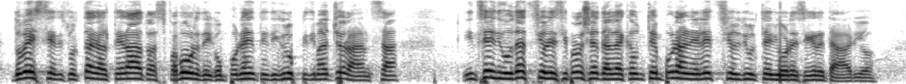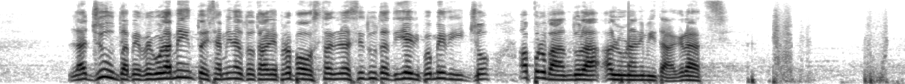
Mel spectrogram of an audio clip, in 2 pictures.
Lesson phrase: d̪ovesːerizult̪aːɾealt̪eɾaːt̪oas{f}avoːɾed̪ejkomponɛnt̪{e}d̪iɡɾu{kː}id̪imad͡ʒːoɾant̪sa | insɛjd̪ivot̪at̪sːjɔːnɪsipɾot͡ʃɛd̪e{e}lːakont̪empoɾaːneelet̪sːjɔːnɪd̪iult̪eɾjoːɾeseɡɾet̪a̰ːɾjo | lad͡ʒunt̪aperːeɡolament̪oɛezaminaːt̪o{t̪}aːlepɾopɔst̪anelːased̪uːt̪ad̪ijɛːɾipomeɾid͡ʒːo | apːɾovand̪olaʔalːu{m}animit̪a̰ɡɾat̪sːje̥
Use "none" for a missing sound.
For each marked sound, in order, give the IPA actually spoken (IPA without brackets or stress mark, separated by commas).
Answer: f, i, pː, a, t̪, n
